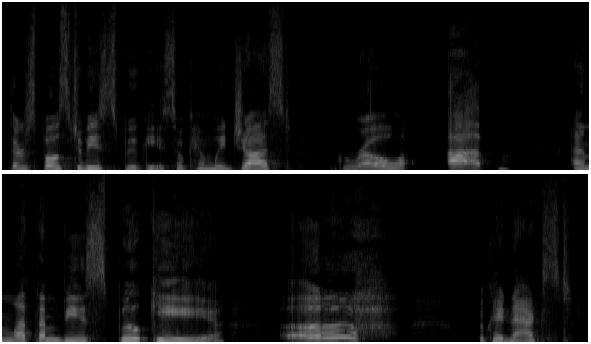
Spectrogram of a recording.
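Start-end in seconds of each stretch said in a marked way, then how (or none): 1.2-6.1 exasperated drawn-out plea. Real, not acted. 6.5-7.1 a high, disgusted "ugh" groan; high exasperated ugh. Real, not acted. Ranting podcaster groans in disgust at the cute rats, exasperated.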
